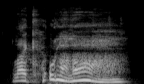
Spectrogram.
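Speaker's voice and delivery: put-on sultry, aroused-sounding voice. Retelling a scene where a woman reacts to a man ripping off his shirt, imitating a horny ooh la la. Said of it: "She says it kind of like she's sort of horny".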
